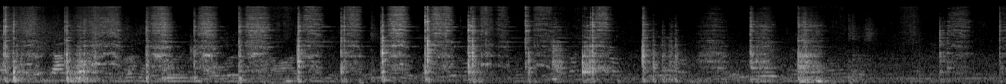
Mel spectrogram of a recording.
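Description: Metal spatula scraping and scratching across a flat round oiled griddle in quick, irregular strokes, pushing leftover bits off the surface, with light sizzling underneath. The strokes ease off near the end.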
